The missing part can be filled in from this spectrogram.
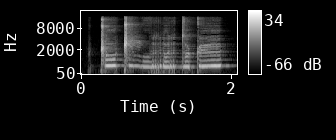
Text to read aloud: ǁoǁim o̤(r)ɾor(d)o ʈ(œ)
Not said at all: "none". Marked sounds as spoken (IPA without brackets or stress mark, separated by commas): r, d, ø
